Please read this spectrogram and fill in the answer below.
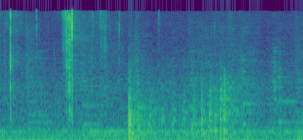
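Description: Cardboard piggy bank wrapped in masking tape being handled on a table: a few sharp taps and knocks about half a second apart in the first second, then softer rustling.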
